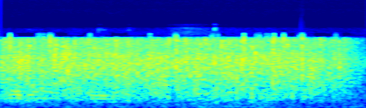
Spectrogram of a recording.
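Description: A crowd claps steadily, a dense, even wash of many hands that holds at full strength throughout and begins to fade only at the very end.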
